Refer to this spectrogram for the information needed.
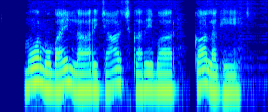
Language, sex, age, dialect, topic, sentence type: Chhattisgarhi, male, 18-24, Eastern, banking, question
